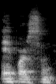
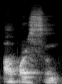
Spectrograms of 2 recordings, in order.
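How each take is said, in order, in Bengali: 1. আর্টিকেলটি বর্ণের নাম 'ay' এর মতো শোনায়। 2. আর্টিকেলটি একটি ছোট, দ্রুত 'uh' ধ্বনি। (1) "তখন দেখো এ পার্সন" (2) "এটা করবা কি আ পার্সন"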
